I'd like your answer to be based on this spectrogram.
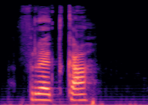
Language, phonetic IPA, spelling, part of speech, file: Polish, [ˈfrɛtka], fretka, noun, Pl-fretka.ogg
